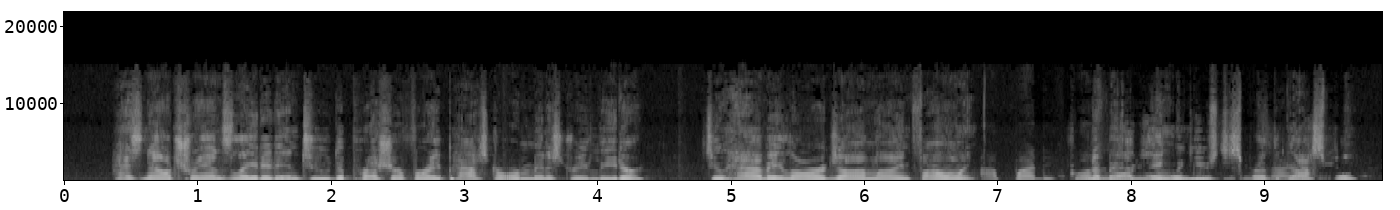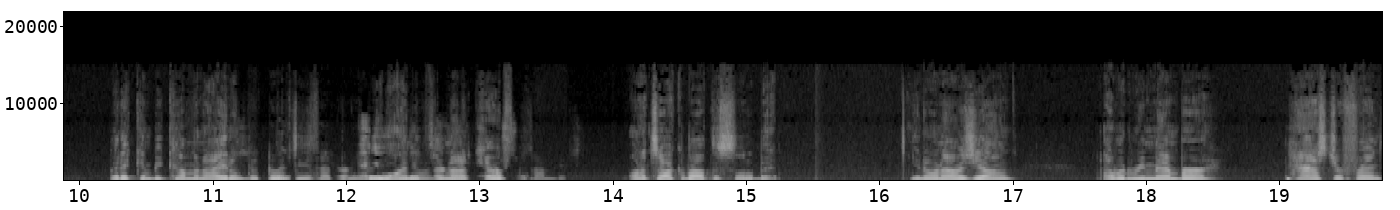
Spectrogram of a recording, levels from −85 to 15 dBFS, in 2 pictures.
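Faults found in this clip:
Speech suppressed in double talk at 7.52–7.72, 8.12–8.95, 9.43–9.61, 11.42–12.29, 12.49–12.72 and 12.94–13.36 s. Speech dips or drops out, deepest about 40 dB near 11.4–12.3 s. Likely loudspeaker-side echo canceller treating overlapping talk as echo and attenuating both.

Echo leak at 8.05–8.13 and 11.23–11.29 s. Brief delayed copy of speech, 357 ms late, about 25 dB then about 35 dB below the talker. Likely loudspeaker-side echo canceller leaving residual microphone pickup, sent back down the line.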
